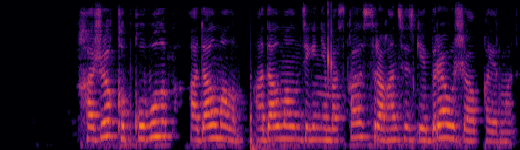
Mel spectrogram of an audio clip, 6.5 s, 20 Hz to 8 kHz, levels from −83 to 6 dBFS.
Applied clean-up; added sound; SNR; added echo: none; Finger snapping; 18 dB; none.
